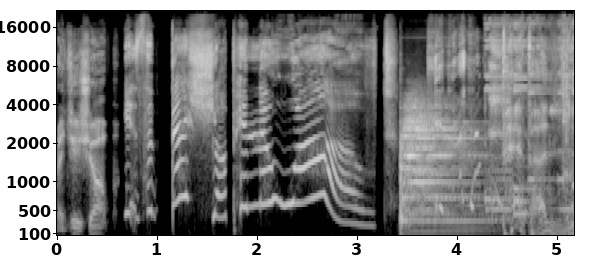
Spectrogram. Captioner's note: kids giggling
